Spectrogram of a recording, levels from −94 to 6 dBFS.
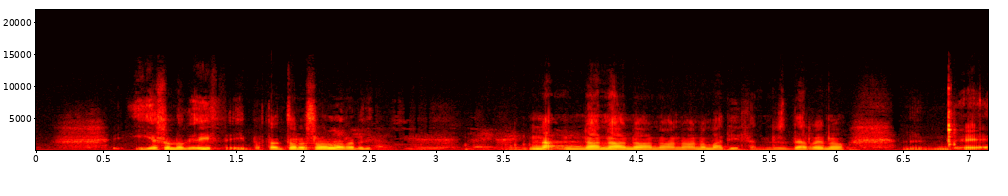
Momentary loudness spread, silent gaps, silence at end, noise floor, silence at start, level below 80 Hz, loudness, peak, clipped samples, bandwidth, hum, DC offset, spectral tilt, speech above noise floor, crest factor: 22 LU; none; 0 s; -53 dBFS; 0.15 s; -68 dBFS; -33 LUFS; -12 dBFS; under 0.1%; 12.5 kHz; none; under 0.1%; -5.5 dB/octave; 19 dB; 22 dB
